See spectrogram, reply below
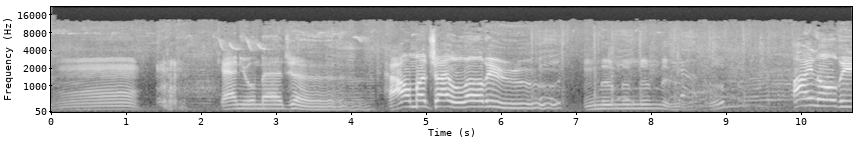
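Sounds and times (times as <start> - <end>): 
cow mooing in a commercial jingle: 0.0 - 1.2, 8.2 - 10.2
speech: 2.3 - 6.6, 9.9 - 10.6.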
